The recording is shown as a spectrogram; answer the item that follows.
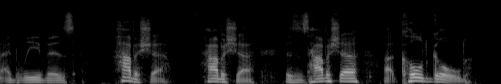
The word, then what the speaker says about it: Habesha: The pronunciation, I believe, is Habesha.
